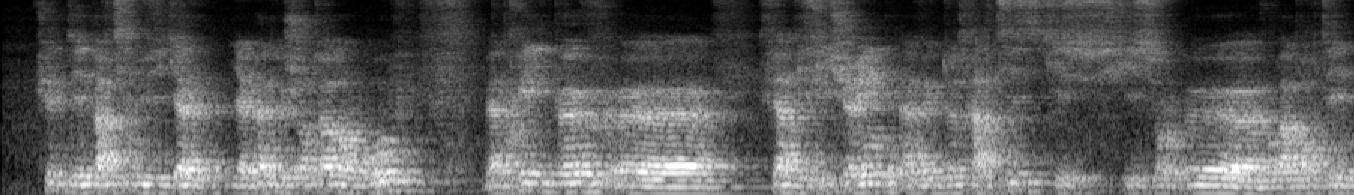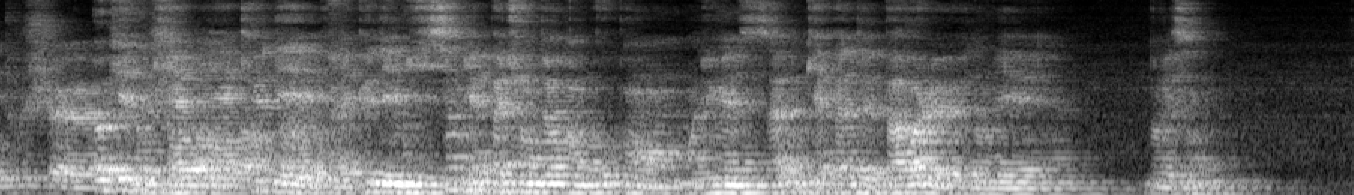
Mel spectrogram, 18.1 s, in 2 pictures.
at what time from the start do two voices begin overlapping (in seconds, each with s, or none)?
9.6 s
